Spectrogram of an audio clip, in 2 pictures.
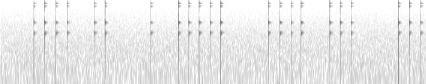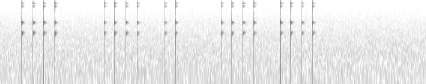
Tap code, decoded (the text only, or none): RESORT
